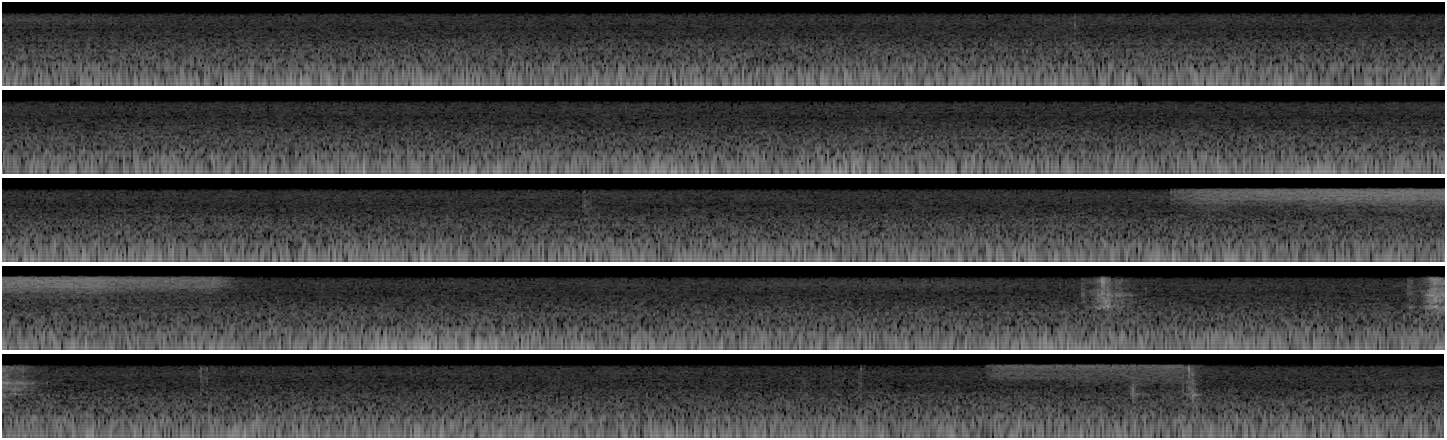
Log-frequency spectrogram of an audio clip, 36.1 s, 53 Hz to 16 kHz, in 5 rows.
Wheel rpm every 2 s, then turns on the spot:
0, 0, 0, 0, 0, 0, 0, 0, 0, 0, 0, 0, 0, 0, 10, 0, 0, 0.
none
